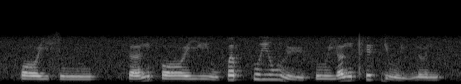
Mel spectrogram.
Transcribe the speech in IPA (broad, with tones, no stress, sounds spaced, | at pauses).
p ɔː˨ j s uː˨ | k ɐ˨˥ n k ɔː˨ j iː˨˩ w p ɐ˥ p̚ kʷ iː˥ w l yː˨˩ h uː˨ j ɐ˥ ŋ t̪ʰ ɪ˥ k̚ j uː˨˩ j n̪ ɵ˨ n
